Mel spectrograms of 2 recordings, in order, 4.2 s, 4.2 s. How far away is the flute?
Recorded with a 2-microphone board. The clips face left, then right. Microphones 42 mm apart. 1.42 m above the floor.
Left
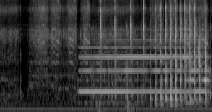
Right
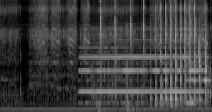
About 5 m.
